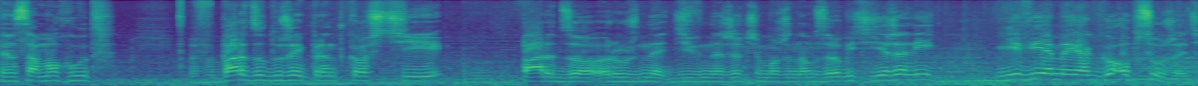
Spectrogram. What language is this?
Polish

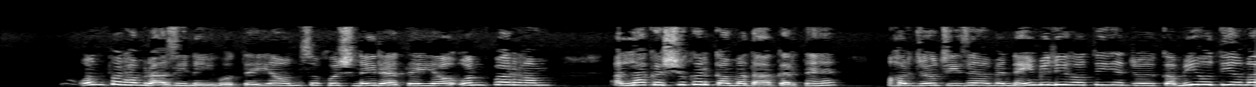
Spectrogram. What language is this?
Urdu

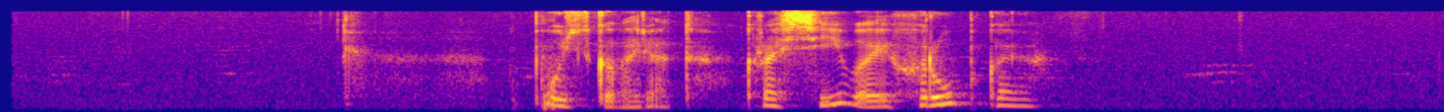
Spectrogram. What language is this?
Russian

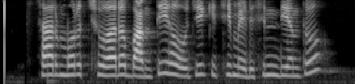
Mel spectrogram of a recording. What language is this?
Odia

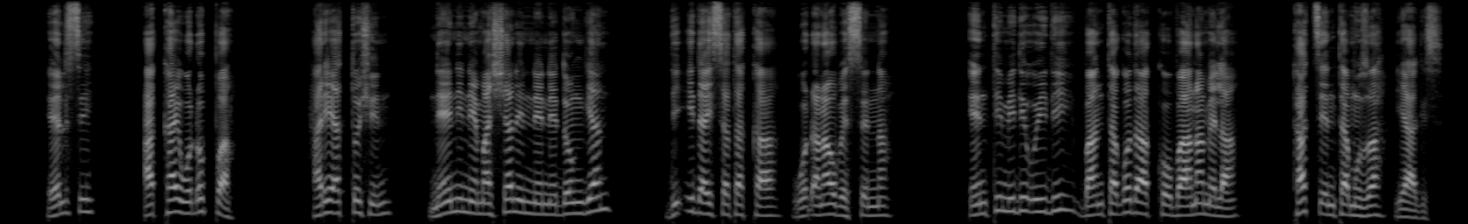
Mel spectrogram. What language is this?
Gofa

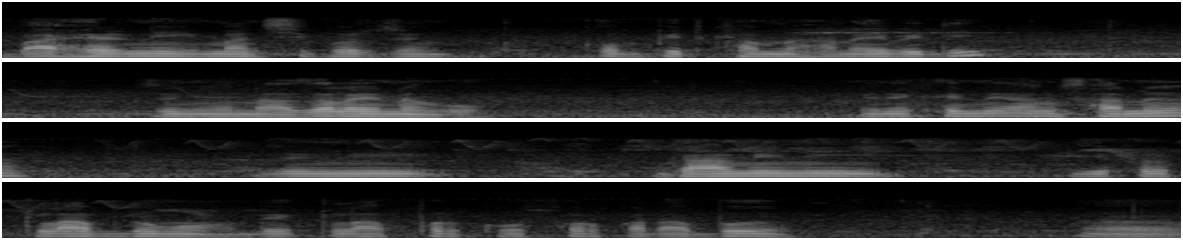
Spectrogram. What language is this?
Bodo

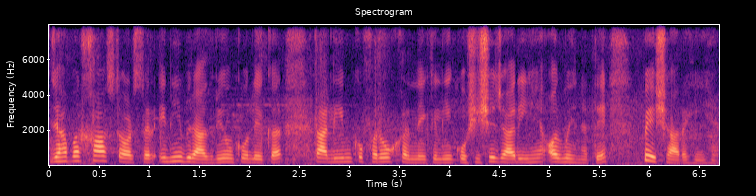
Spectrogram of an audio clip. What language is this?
Urdu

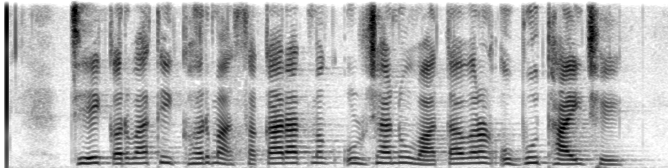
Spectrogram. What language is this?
Gujarati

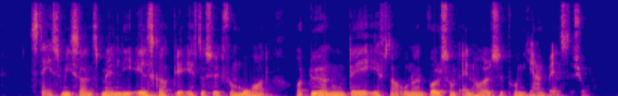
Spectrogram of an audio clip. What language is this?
Danish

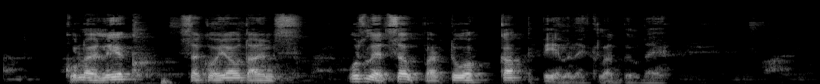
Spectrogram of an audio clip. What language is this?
Latvian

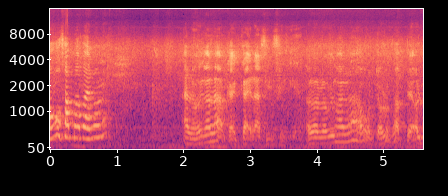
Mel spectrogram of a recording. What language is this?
French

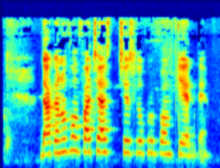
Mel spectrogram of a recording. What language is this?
Romanian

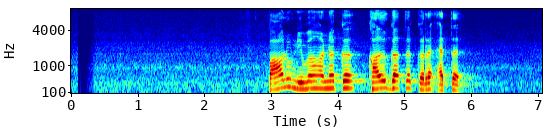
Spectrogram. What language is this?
Sinhala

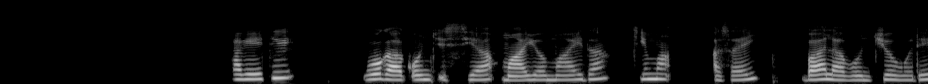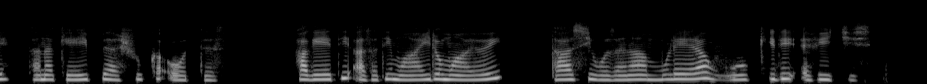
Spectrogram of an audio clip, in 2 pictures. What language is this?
Wolaytta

